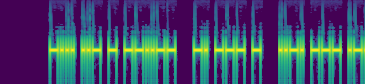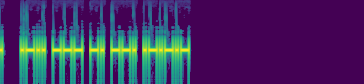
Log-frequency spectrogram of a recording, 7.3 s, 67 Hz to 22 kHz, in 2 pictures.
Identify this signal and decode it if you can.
Morse code, heard as a keyed tone, about 44 wpm, 700 Hz. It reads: BUT, NOT FOR LONG.
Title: Sentences from Top 600 Words 45wpm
